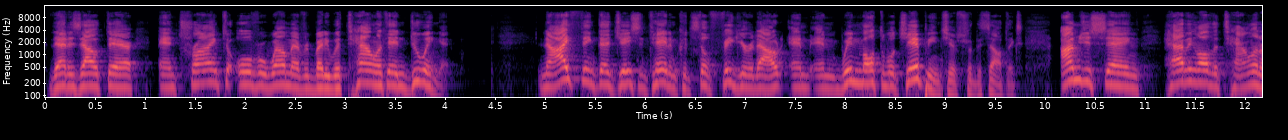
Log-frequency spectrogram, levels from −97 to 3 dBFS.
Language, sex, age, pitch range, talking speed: English, male, 30-49, 160-205 Hz, 195 wpm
